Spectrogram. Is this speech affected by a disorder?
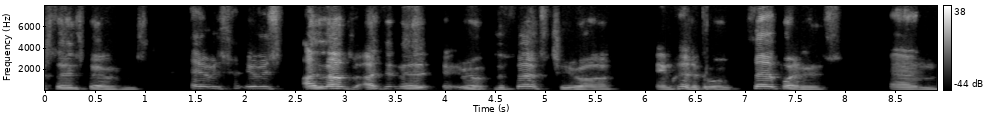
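Yes: cerebral palsy.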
